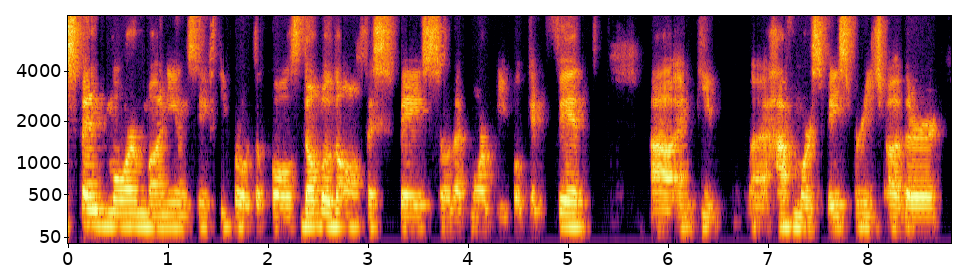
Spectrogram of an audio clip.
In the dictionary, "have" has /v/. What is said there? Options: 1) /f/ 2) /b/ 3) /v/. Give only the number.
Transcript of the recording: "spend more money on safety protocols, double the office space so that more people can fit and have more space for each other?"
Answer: 3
